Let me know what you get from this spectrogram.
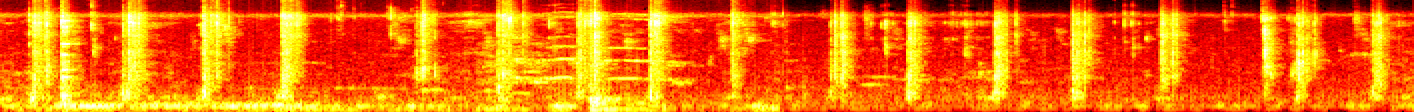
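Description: Close-up crunching of raw basmati rice grains being chewed, a quick run of sharp cracks about two to three a second.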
